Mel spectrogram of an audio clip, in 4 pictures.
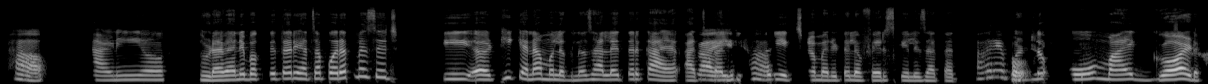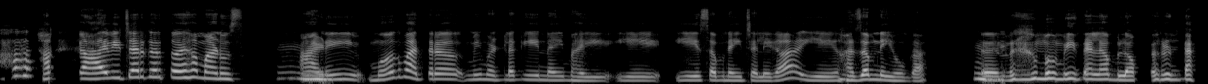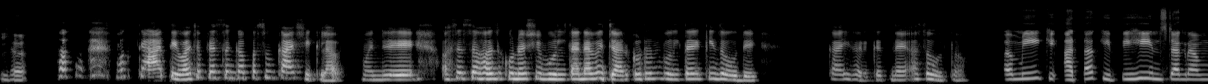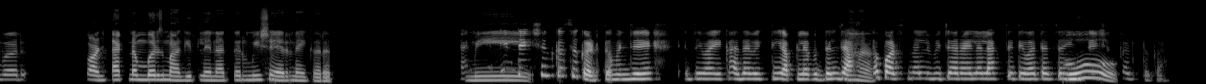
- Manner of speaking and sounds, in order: static; distorted speech; in English: "एक्स्ट्रा मॅरिटल अफेअर्स"; surprised: "अरे बापरे!"; chuckle; surprised: "ओह माय गोड"; in English: "ओह माय गोड"; in Hindi: "नहीं भाई, ये ये सब नहीं चलेगा, ये हजम नहीं होगा"; chuckle; laughing while speaking: "मग मी त्याला ब्लॉक करून टाकलं"; chuckle; in English: "कॉन्टॅक्ट"; in English: "शेअर"; in English: "इंटेन्शन"; in English: "इंटेन्शन"
- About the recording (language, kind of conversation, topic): Marathi, podcast, तुम्ही कोणाला ब्लॉक करताना कोणाला सांगता का, की हा निर्णय एकटेच घेता?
